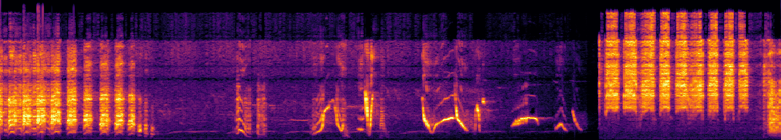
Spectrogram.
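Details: A bird making a funny sound: scattered upswept and arched chirps and squeaky whistles, broken by bursts of harsh, rattling noise at the start and end.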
